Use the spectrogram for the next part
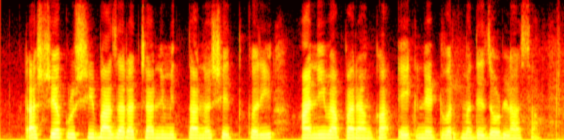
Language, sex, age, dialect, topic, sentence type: Marathi, female, 18-24, Southern Konkan, agriculture, statement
